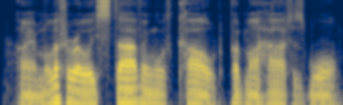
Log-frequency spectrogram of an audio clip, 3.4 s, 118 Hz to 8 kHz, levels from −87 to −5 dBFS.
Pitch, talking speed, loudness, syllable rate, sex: 95 Hz, 190 wpm, -18 LUFS, 5.0 syllables/s, male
